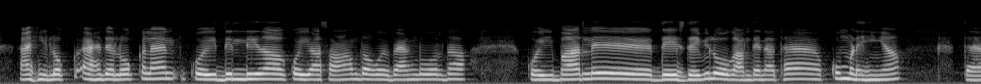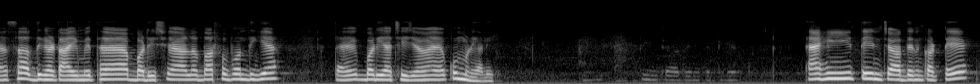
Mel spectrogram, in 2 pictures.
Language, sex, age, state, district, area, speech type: Dogri, female, 30-45, Jammu and Kashmir, Kathua, rural, spontaneous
